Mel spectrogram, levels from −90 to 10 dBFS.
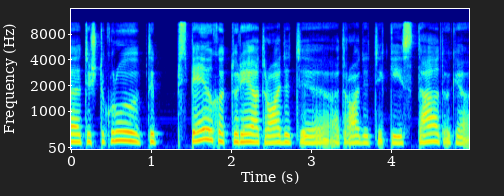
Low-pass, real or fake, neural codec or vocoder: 10.8 kHz; real; none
